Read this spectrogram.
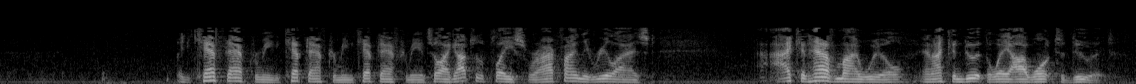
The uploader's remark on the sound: Ketha Heights Baptist Church ~ Live Broadcast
